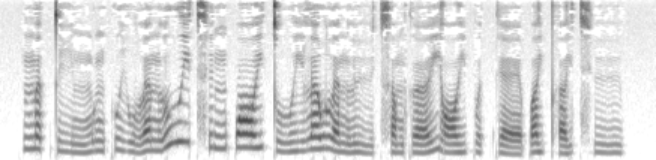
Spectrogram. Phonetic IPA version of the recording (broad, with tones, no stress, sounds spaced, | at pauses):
n̪ ɐ˥ t̚ t̪ iː˨˩ n m ʊ˧ ŋ kʷ iː˨˩ w l ɐ˨ n l uː˥ j t͡sʰ ɪ˧ ŋ p ɔː˥ j t̪ uː˨˧ j l ɐ˥ w l ɐ˨ n l yː˨˩ t͡sʰ ɐ˨ m k œː˨˥ j ɔː˨˧ j p ɵ˨ t̚ k ɛː˨˩ p ɐ˧ j pʰ ɐ˨˥ j t͡sʰ yː˨ p̚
